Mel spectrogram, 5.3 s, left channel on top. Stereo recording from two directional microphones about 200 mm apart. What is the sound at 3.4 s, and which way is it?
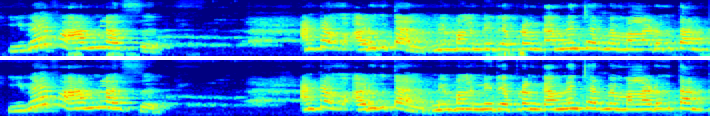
A woman's voice, 50° right (ahead or behind).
